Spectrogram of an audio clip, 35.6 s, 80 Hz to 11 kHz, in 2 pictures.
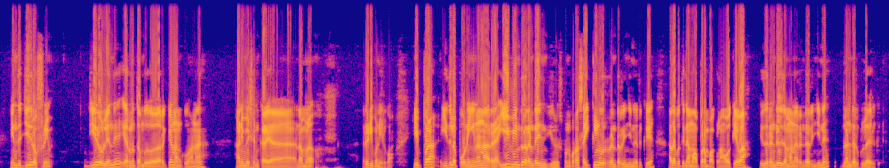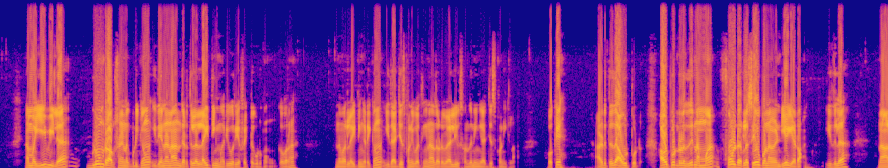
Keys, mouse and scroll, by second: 1.2-4.3 drag, 8.8 click, 10.4-13.6 drag, 23.8 click, 24.4 click, 25.6-28.6 drag, 29.8 click, 34.9 click.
